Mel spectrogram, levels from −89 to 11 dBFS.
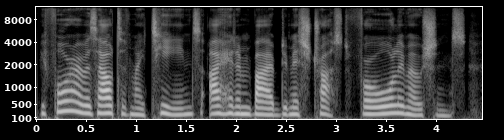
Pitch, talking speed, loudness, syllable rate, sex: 205 Hz, 200 wpm, -18 LUFS, 5.2 syllables/s, female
